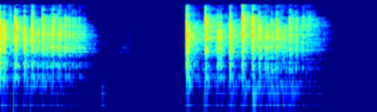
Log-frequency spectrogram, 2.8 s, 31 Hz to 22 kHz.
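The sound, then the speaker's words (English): Two quick bursts of D100 dice clattering and tumbling across a hard table, each a rapid series of bright clicks that slows and fades, separated by a short silence. No one speaks. “Give me a D100 dice to figure out the type of organization that has built a space laser.”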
